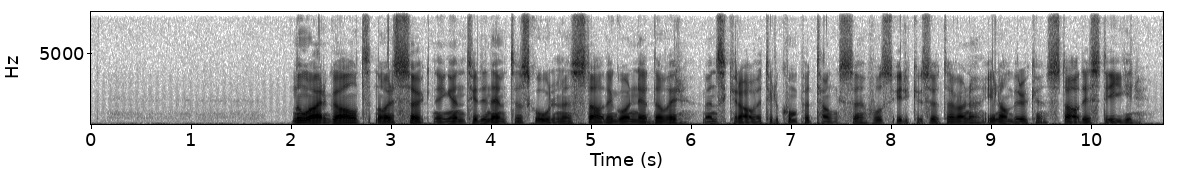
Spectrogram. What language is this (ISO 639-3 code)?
nor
